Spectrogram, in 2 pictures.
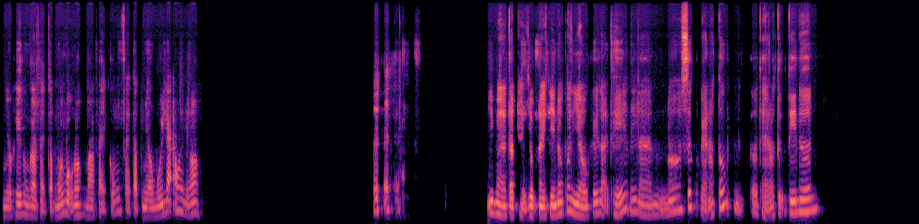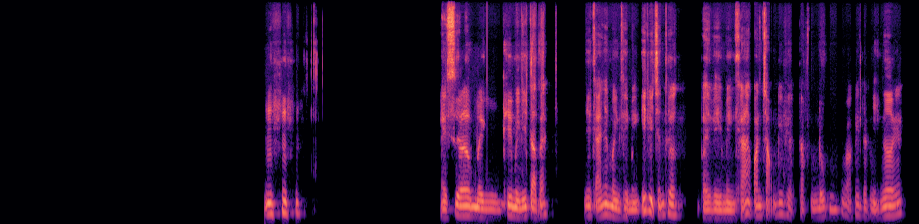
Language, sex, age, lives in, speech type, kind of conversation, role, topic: Vietnamese, male, 25-29, Vietnam, conversation, unstructured, none, Bạn có lo lắng về tác hại của việc tập luyện quá sức không?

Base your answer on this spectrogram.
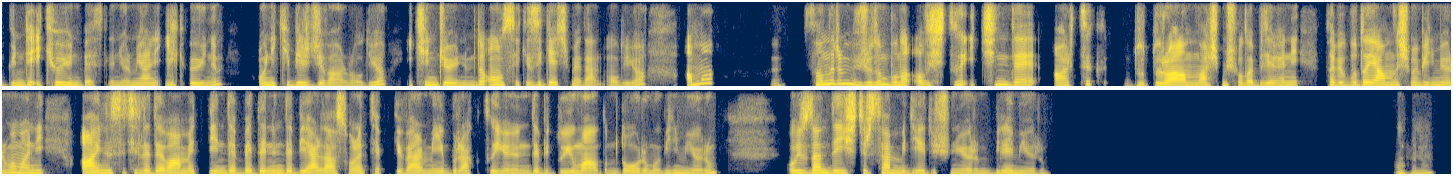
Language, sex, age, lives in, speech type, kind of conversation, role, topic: Turkish, female, 30-34, Netherlands, conversation, advice, user, Farklı diyet önerileri arasında kalıp karar veremediğimde nasıl bir yol izlemeliyim?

